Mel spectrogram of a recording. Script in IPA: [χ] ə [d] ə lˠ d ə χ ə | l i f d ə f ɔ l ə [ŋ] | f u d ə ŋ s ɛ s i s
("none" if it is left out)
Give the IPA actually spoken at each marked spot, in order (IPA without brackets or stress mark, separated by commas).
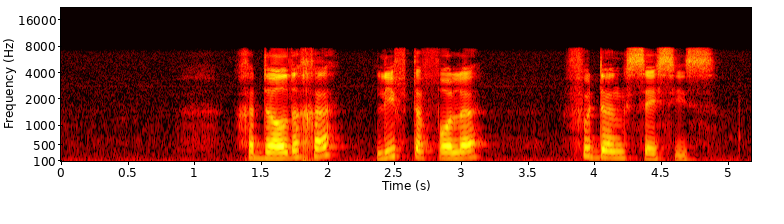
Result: χ, d, none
